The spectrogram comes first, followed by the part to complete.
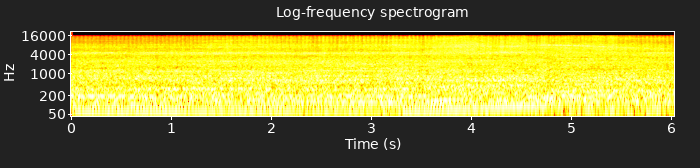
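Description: MAN curtainsider truck's diesel engine running as the truck drives slowly past, with tyre and traffic noise over it. The low engine note changes about halfway through.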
